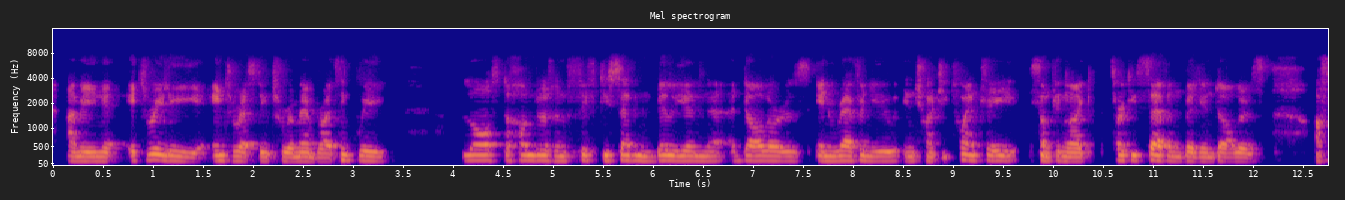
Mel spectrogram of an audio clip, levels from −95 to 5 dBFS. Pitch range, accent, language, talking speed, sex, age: 115-140 Hz, British, English, 105 wpm, male, 40-59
